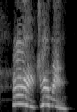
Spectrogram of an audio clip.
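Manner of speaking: very high voice of a talking magic flute. Asked to do it once again, the speaker does the Magic Flute voice. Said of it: "the Magic Flutes voice".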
